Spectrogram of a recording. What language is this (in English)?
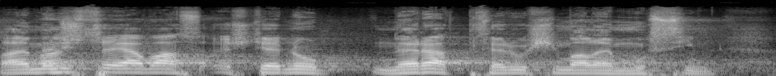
Czech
